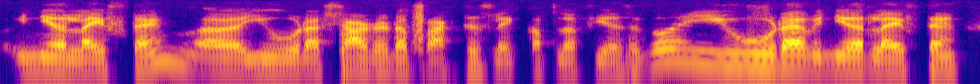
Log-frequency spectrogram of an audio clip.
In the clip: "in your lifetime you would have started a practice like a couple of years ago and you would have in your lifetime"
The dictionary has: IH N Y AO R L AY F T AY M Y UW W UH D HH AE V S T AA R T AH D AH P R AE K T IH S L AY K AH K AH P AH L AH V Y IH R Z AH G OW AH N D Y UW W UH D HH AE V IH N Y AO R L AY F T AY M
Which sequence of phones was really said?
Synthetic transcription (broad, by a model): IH N Y AO R L AY F T AY M Y UW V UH D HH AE V S T AA R T AH D AH P R AE K T IH S L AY AH K AH P AH L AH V Y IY R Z AH G OW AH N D Y UW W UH D HH AE V IH N Y AO R L AY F T AY M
